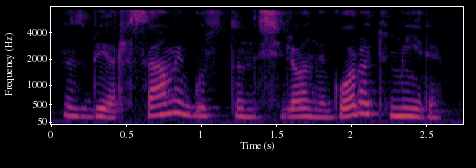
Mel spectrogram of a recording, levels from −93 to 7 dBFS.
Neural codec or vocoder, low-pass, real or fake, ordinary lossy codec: codec, 16 kHz, 8 kbps, FunCodec, trained on Chinese and English, 25 frames a second; 7.2 kHz; fake; MP3, 64 kbps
